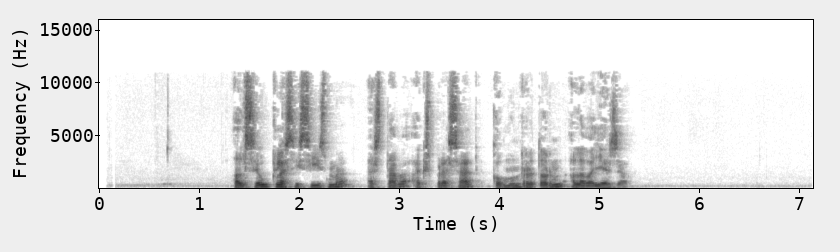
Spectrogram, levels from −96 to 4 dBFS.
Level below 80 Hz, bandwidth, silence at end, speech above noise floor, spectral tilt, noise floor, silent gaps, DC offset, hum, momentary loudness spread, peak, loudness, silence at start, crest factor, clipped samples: -74 dBFS; 11.5 kHz; 1.85 s; 45 dB; -4 dB/octave; -71 dBFS; none; under 0.1%; none; 9 LU; -6 dBFS; -27 LUFS; 1.35 s; 22 dB; under 0.1%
